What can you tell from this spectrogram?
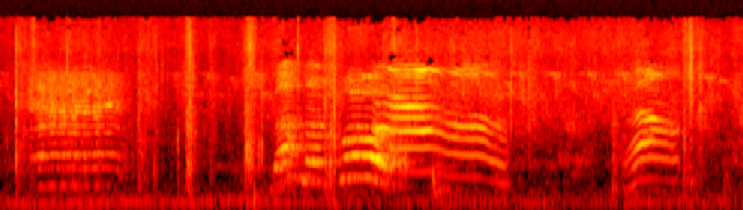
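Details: Domestic cat meowing: a short tonal call, then a run of drawn-out harmonic meows that rise and fall, and a final shorter falling meow, over a steady low background hum.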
